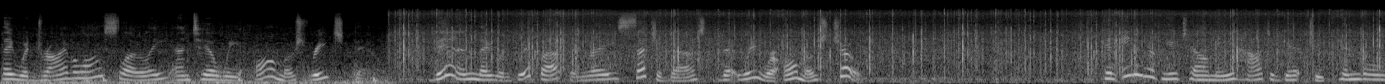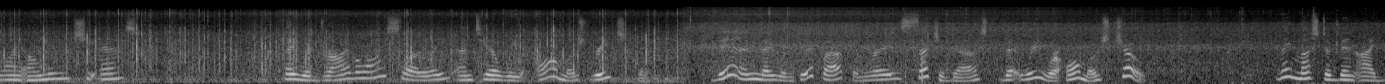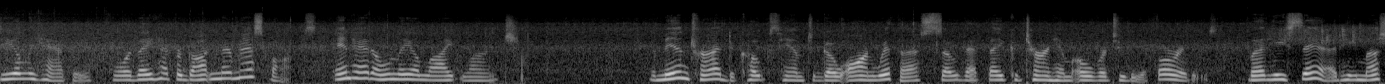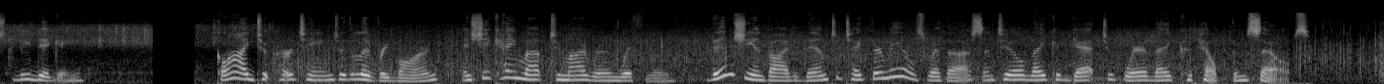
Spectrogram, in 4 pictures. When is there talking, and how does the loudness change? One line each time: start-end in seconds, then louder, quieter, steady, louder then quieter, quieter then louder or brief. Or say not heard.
0.0-8.7 steady
11.0-15.2 steady
16.7-25.3 steady
26.6-32.9 steady
34.2-42.4 steady
43.7-54.6 steady.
